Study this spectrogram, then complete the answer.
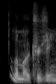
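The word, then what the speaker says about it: lamotrigine: about the u the lamel otherwise known as lamatraine. Did I pronounce that right? Lamotraine.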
